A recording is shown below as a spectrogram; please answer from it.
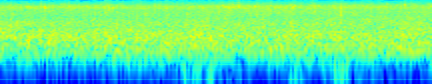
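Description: River water rushing steadily during a river crossing on an overnight hike in the peaks, a dense continuous wash of flowing water close by with no talk.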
